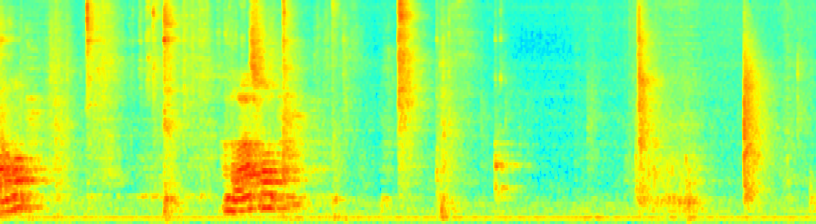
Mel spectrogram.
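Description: Crutches knock on a wooden floor.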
